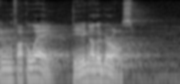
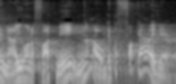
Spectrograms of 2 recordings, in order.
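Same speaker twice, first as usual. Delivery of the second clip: usual speaking voice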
